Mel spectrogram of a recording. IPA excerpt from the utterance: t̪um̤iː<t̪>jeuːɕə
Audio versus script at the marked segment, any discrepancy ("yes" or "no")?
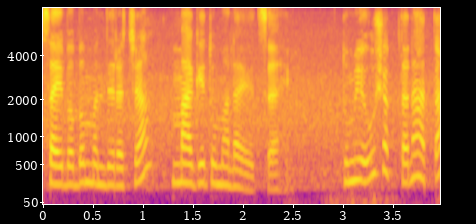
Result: yes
